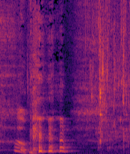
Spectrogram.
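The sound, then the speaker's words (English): Ice rattling and liquid sloshing as a cocktail is chilled with lots of extra ice before being strained, a quick cluster of wet clinks lasting about a second before quieter rustling trails off. “So we're just going to try to chill the hell out of it with all of this extra ice.”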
